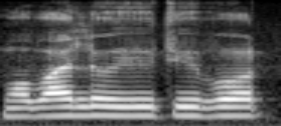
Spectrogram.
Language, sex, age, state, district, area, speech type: Assamese, male, 60+, Assam, Golaghat, urban, spontaneous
